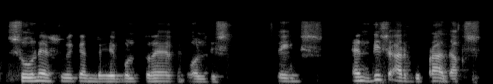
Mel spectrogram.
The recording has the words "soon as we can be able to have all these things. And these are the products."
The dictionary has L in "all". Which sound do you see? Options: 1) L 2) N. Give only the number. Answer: 1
